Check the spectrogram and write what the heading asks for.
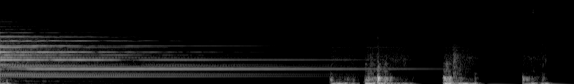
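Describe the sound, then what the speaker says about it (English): Clock tower bell in the Katawa Shoujo visual novel, a single deep resonant strike ringing out and slowly decaying, followed by several dull thumping knocks. "The clock tower bell rings, signaling the end of the period."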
